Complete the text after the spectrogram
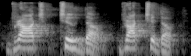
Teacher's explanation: in the conservative rp the letter t is articulated or pronounced very clearly even if the words are brought together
